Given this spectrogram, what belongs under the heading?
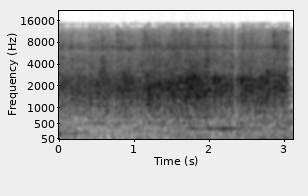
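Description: Church congregation applauding and cheering for Jesus, a loud, steady wash of many hands clapping continuously with crowd acclaim throughout.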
